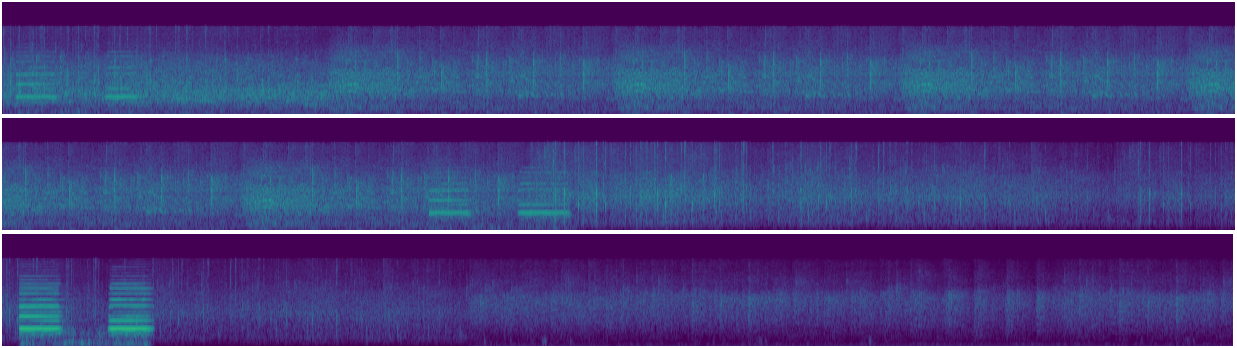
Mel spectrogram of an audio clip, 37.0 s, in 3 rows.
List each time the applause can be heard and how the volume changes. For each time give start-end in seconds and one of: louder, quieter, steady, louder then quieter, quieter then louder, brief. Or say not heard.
0.0-36.9 quieter.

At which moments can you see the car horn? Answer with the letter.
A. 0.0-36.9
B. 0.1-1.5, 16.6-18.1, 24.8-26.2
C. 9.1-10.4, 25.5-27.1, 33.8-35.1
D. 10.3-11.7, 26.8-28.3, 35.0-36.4
B.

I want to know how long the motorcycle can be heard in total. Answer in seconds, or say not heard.
not heard.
